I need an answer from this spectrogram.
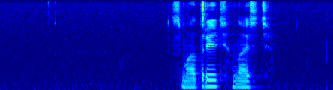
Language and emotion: Russian, sad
